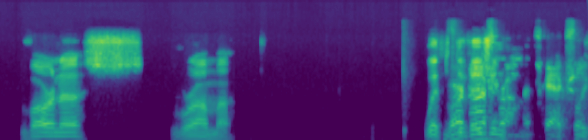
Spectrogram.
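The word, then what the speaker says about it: varṇāśrama: created a system called Varna Rama with division that's actually called the S is pronounced sh uh so let's try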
